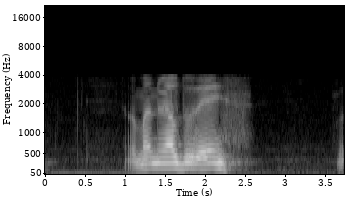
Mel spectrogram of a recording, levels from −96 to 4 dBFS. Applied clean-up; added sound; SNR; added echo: none; none; none; none.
